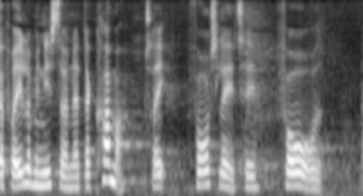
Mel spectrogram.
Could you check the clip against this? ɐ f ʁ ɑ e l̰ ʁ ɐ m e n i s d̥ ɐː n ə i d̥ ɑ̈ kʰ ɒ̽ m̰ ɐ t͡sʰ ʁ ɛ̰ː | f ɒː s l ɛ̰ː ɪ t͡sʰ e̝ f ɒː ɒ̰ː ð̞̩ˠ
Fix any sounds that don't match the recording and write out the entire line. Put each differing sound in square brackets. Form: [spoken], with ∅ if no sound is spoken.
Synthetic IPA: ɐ f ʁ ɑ e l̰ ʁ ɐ m [i] n i s d̥ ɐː n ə [æ] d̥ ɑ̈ kʰ ɒ̽ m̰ ɐ t͡sʰ ʁ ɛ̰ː | f ɒː s l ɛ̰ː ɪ t͡sʰ e̝ f ɒː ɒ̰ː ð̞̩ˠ

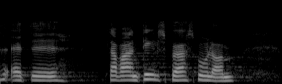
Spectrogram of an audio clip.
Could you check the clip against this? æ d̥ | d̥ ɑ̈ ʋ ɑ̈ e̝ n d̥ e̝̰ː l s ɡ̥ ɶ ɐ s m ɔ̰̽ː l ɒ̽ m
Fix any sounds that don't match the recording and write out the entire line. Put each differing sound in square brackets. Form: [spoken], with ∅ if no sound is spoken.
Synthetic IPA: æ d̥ | d̥ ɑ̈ ʋ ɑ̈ e̝ n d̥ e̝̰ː l s [b̥] ɶ ɐ s m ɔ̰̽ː l ɒ̽ m

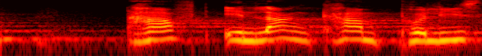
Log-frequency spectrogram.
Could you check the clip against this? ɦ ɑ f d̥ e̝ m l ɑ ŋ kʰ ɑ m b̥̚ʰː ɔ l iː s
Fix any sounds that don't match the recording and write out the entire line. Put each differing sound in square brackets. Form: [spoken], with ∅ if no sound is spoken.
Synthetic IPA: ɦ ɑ f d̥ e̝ [n] l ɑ ŋ kʰ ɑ m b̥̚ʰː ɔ l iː s

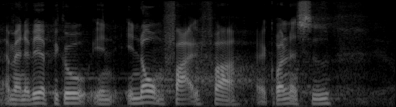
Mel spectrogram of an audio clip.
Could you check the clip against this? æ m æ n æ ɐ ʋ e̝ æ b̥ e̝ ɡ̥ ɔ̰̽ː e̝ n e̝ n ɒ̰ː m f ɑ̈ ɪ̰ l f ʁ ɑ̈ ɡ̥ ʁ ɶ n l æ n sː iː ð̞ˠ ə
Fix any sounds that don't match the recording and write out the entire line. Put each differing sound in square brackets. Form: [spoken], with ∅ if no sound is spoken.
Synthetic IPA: æ m æ n æ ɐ ʋ e̝ æ b̥ e̝ ɡ̥ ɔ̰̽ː e̝ n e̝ n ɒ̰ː m f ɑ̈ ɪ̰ l f ʁ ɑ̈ ɡ̥ ʁ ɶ n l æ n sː iː ð̞ˠ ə

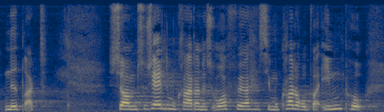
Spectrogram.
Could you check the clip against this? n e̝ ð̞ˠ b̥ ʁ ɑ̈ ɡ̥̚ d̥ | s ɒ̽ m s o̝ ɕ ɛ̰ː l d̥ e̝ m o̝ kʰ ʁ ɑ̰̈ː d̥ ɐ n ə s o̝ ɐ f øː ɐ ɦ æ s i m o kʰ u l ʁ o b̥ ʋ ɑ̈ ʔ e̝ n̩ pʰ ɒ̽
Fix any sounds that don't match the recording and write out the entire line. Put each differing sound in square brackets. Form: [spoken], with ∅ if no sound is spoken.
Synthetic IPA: n e̝ ð̞ˠ b̥ ʁ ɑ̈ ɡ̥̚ d̥ | s ɒ̽ m s o̝ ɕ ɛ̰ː l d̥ e̝ m o̝ kʰ ʁ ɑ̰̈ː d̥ ɐ n ə s o̝ ɐ f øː ɐ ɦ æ s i m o kʰ [ɒ] l ʁ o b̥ ʋ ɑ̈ ʔ e̝ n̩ pʰ ɒ̽

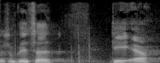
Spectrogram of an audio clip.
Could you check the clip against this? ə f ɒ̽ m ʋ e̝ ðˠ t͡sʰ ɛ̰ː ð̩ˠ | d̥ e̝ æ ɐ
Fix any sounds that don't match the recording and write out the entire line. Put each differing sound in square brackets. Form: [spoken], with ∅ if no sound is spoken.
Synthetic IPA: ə [s] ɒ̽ m ʋ e̝ ðˠ t͡sʰ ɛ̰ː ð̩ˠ | d̥ e̝ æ ɐ

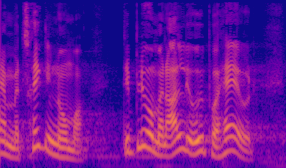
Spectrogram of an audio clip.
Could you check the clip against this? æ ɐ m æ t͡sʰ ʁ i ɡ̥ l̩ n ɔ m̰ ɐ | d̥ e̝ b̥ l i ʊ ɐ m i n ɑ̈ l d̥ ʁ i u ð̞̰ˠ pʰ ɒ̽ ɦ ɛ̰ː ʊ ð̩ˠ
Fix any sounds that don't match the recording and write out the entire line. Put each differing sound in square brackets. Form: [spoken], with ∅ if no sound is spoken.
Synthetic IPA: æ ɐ m æ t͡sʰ ʁ i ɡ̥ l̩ n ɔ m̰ ɐ | d̥ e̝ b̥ l i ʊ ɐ m [æ] n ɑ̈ l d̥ ʁ i u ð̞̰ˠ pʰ ɒ̽ ɦ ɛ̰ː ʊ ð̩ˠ

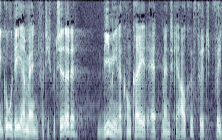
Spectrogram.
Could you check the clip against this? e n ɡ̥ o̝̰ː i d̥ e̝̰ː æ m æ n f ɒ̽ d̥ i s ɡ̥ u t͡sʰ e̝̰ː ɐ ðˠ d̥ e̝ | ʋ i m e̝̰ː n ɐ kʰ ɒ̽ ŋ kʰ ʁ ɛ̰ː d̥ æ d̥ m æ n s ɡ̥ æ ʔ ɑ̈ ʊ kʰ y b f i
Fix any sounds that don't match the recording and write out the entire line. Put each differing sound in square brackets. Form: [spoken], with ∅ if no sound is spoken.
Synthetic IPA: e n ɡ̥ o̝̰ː i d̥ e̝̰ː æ m æ n f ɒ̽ d̥ i s ɡ̥ u t͡sʰ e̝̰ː ɐ ðˠ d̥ e̝ | ʋ i m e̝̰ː n ɐ kʰ ɒ̽ ŋ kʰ ʁ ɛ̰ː d̥ æ d̥ m æ n s ɡ̥ æ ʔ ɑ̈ ʊ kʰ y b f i

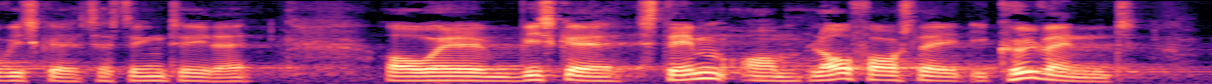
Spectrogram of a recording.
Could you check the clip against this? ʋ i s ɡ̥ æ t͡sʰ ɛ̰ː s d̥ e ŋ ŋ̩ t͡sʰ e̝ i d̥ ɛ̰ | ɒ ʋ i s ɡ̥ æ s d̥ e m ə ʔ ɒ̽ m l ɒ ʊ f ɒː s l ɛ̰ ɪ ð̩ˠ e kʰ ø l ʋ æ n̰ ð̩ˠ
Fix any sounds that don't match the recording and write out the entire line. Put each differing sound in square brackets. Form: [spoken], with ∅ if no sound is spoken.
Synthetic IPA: ʋ i s ɡ̥ æ t͡sʰ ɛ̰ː s d̥ e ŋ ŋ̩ t͡sʰ e̝ i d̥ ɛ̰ | ɒ ʋ i s ɡ̥ æ s d̥ e m ə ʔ ɒ̽ m l ɒ ʊ f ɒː s l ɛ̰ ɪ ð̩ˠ [i] kʰ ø l ʋ æ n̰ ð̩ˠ

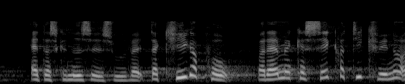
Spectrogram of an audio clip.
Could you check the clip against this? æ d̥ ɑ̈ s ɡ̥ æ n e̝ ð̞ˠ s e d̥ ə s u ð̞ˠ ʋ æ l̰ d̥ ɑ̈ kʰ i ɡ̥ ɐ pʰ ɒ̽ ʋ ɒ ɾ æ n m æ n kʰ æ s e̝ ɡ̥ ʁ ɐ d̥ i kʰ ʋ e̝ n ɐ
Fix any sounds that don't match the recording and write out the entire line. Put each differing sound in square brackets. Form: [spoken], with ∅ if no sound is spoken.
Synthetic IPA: æ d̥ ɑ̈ s ɡ̥ æ n e̝ ð̞ˠ s e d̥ ə s u ð̞ˠ ʋ æ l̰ d̥ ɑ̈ kʰ i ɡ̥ ɐ pʰ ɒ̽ ʋ ɒ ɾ æ n m æ n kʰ æ s e̝ ɡ̥ ʁ ɐ d̥ i kʰ ʋ e̝ n ɐ

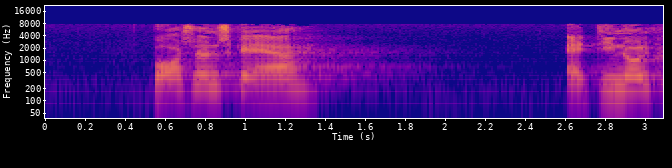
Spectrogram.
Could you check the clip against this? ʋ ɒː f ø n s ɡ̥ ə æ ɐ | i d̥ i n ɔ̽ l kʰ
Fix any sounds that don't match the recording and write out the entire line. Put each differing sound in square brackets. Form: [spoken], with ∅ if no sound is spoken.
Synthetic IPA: ʋ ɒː [s] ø n s ɡ̥ ə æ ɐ | [æ] d̥ i n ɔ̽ l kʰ

